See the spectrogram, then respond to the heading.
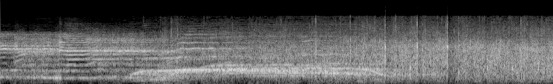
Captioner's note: cheering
